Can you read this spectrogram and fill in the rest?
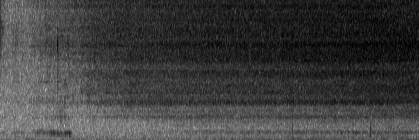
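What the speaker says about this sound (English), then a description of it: "It's sizzling." Pre-workout powder poured into a vodka soda made with coconut water fizzes with a steady, close hiss that grows gradually louder and fuller over several seconds, with no talking.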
